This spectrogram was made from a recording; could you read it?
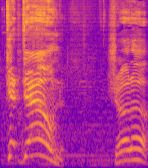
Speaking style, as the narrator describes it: one of the guards shout out

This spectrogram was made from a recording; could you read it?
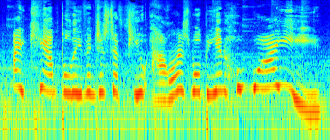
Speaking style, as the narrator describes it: said Levi excitedly

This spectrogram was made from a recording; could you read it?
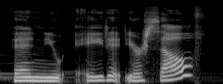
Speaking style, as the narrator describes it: Rusty Wren faltered

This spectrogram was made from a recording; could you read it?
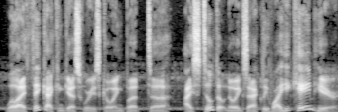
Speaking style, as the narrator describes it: John says with a chuckle

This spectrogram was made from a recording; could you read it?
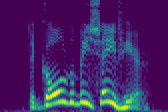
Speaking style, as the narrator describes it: cried

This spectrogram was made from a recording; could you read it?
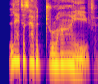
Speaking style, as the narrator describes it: suddenly exclaimed Mrs

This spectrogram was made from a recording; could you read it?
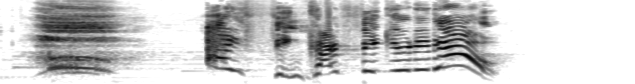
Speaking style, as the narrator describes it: Ivy finally stood up and exclaimed

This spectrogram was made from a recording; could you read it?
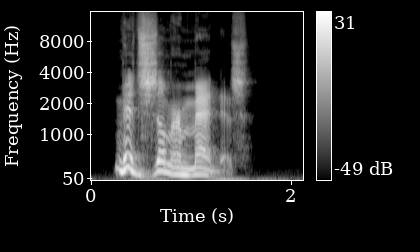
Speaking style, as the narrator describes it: snorted Summerlee

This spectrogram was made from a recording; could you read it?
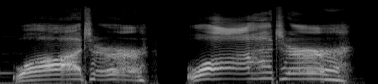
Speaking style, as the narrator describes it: moaned

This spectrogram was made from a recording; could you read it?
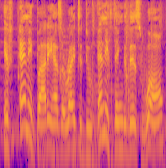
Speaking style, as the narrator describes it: Lou shouted up to her

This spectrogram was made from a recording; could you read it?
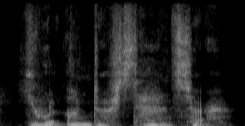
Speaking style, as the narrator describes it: breathed the old man

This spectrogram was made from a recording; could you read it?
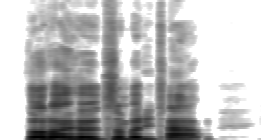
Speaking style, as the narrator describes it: he said with a shamefaced laugh

